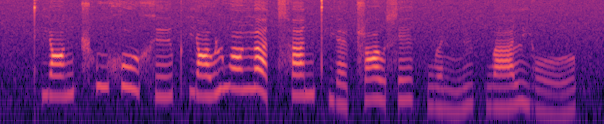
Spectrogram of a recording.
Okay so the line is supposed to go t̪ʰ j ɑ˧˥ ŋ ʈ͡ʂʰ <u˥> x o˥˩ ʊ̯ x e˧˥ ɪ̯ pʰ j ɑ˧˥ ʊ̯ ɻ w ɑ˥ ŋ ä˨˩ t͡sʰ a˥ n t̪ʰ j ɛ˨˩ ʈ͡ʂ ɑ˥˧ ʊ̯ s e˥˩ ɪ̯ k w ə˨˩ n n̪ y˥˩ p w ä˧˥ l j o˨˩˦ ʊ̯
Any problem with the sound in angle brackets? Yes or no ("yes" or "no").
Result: no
